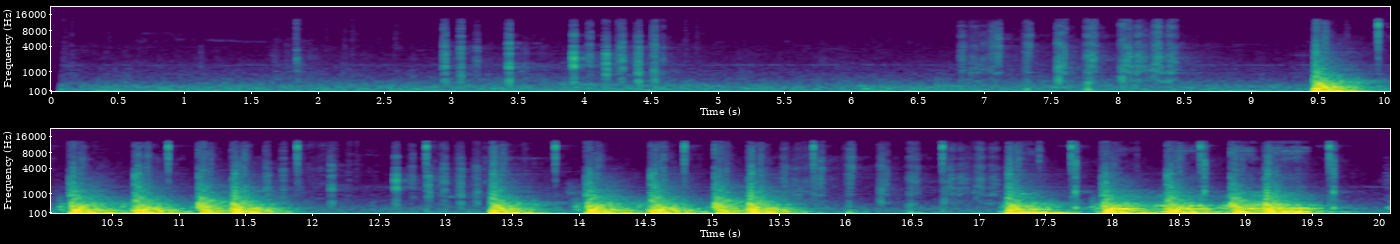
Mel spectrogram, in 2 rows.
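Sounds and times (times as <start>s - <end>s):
low hum: 8.5s - 20.0s
loud thuds: 9.5s - 11.9s, 13.3s - 15.8s, 17.2s - 19.8s.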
